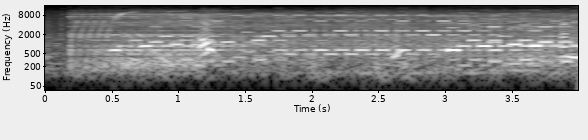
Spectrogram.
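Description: Pachislot machine playing a simple electronic beeping melody, short steady notes stepping up and down in pitch, with a brief sliding sound effect about a second in.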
